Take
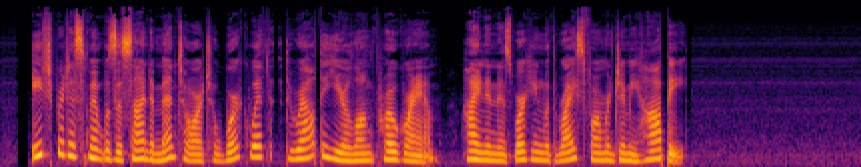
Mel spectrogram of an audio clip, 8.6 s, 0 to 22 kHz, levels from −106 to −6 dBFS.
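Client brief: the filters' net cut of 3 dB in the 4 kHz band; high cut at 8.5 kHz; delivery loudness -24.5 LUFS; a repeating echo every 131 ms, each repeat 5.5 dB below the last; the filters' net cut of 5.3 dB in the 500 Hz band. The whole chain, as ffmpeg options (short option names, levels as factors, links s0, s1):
-af "lowpass=8500,equalizer=f=500:t=o:g=-7,equalizer=f=4000:t=o:g=-4,aecho=1:1:131|262|393|524|655|786|917:0.531|0.281|0.149|0.079|0.0419|0.0222|0.0118,volume=1.19"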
